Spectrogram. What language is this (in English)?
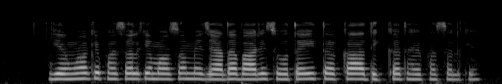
Magahi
